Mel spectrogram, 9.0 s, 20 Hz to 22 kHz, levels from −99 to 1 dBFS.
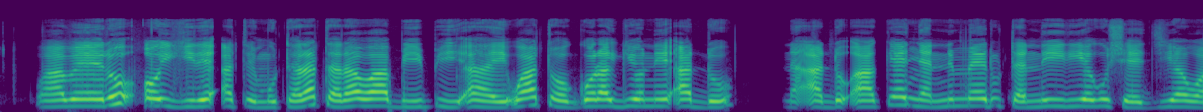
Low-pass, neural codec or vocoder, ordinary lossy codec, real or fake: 10.8 kHz; none; none; real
